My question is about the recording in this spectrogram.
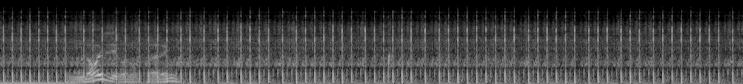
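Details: New M17B small single-cylinder engine, first start after unboxing, oiled and fueled, run before adding cooling water: fast sharp even firing after brief catch; loud but healthy normal running.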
